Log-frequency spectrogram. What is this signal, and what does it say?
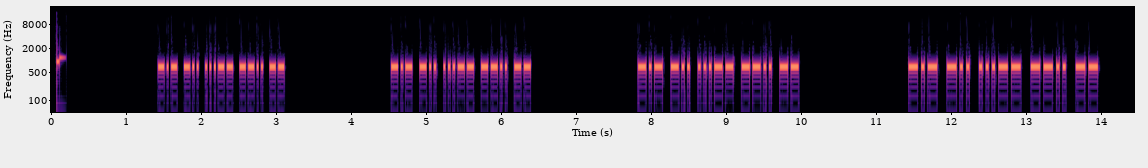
Morse code, heard as a keyed tone, about 36 wpm, 700 Hz. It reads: KD3ZM KD3ZM KD3ZM KD3ZM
